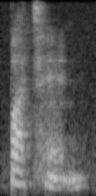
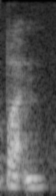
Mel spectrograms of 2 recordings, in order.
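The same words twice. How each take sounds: First: The T in the middle is clearly pronounced. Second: The T in the middle is lazily swallowed. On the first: This is how New Zealanders say it. "they say butter and button" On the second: This is how Americans say it. "but we go button"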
